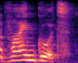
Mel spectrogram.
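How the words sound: It is pronounced with a German accent. "if you want to pronounce it properly in German"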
